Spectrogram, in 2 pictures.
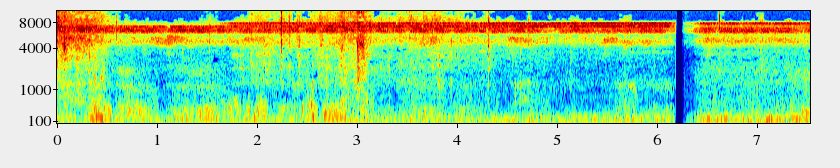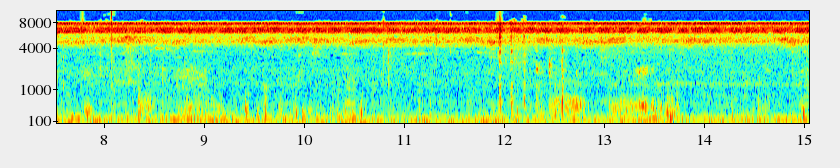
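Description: Steady high-pitched insect chorus, with faint low rustles and scrapes beneath it; the sound drops out briefly about six seconds in.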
